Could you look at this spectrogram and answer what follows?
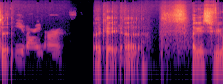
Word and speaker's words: Evine Arts: Is that how you pronounce Yes, it? Evine Arts.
